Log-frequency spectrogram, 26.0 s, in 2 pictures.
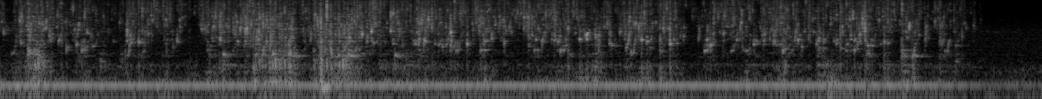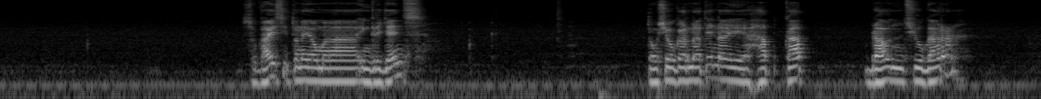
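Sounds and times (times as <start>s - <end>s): tap water splashing into metal bowl: 0.0s - 12.2s
steady low hum: 0.0s - 26.0s.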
